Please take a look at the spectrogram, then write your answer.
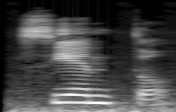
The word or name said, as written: ciento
